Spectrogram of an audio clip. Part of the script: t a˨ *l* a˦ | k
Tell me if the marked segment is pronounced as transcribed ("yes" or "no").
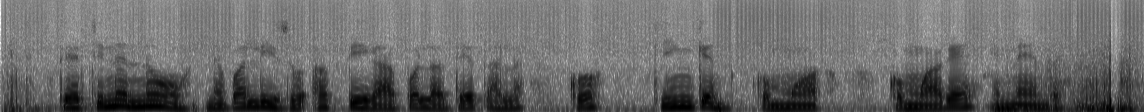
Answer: yes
